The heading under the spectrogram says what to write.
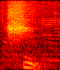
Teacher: CH and J are strongly labialized. That means that when you pronounce CH, your mouth is very rounded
